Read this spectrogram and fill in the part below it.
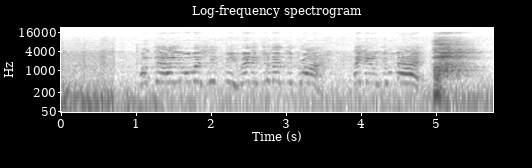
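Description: An elderly man shouts angrily nearby.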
